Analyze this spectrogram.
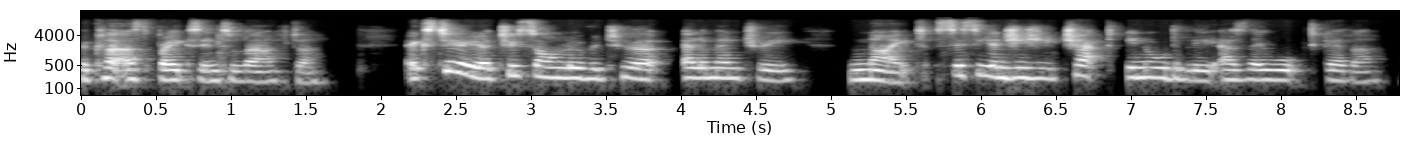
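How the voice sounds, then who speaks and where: A woman's voice: mid-range voice, normal speed, a little mellow. A woman narrating stage directions at a screenplay table read, in a scripted, read-aloud style.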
